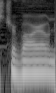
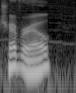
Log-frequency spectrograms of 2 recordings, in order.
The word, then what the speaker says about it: Trevorrow: Now, apparently he does say his name Trevorrow. I feel like I'm being pretentious the same way when I say Scorsese, but it is Trevorrow, not Trevorrow.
